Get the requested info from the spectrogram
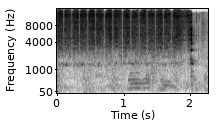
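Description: Coarse diamond sharpening plate rubbed back and forth against a Norton 8000-grit waterstone, wet, a steady gritty scraping: lapping the waterstone flat.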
